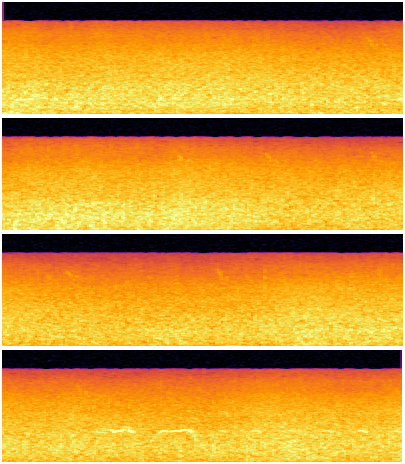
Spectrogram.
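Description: Small ocean waves breaking and washing up onto a beach: a steady rushing surf with gentle swells.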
